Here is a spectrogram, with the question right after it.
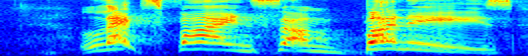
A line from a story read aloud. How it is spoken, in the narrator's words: snarled the giants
